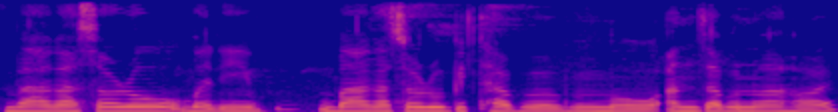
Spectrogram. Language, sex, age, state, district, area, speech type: Assamese, female, 30-45, Assam, Darrang, rural, spontaneous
